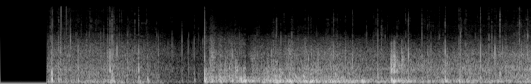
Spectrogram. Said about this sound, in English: The VPD's emergency response team conducted a controlled explosion.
